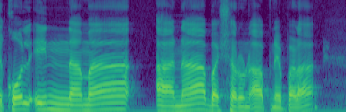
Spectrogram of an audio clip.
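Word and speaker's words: أنا: साथ लिखा हुआ है, तो ये अलिफ साइलेंट होगा वसल की हालत में, मिलाकर पढ़ने की हालत में। कुल इन्नमा आना बशरुन, नून का सिर्फ ज़बर हम पढ़ेंगे, अलिफ नहीं पढ़ेंगे।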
